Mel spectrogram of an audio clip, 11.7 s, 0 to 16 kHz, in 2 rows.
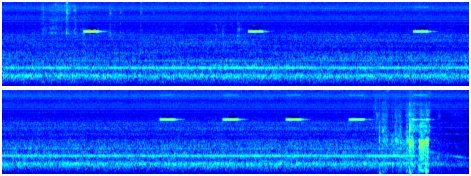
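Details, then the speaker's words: Repaired induction cooktop (twin IC LM339 + microcontroller board, 1µF 50V capacitor replaced), powered via series lamp, no pan: steady fan hum, seven short even high beeps, click as it shuts off, no error code; normal no-pan detection. "कुछ दिन ऐसा beep का sound आएगा, beep का sound बढ़ेगा और अपने आप ऑफ हो जाएगा। इसमें ऐसे मेटल सेंस करने का कोई एरर कोड नहीं दे रहा है।"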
